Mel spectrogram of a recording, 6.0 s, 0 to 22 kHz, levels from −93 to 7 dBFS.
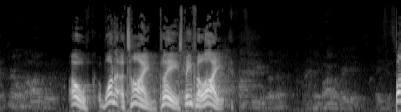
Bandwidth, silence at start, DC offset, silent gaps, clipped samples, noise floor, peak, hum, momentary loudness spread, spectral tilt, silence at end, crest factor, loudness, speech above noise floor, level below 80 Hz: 17 kHz; 1.05 s; under 0.1%; none; under 0.1%; -61 dBFS; -2 dBFS; none; 10 LU; -6 dB/octave; 0 s; 20 dB; -20 LUFS; 42 dB; -60 dBFS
